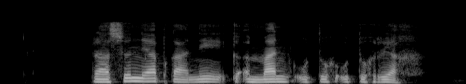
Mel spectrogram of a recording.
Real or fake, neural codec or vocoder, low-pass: real; none; 7.2 kHz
